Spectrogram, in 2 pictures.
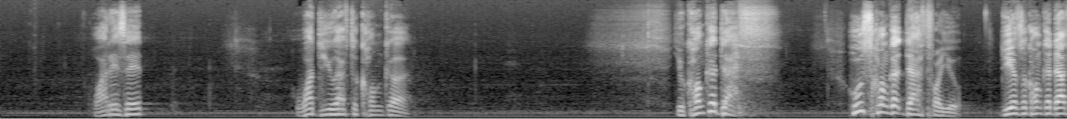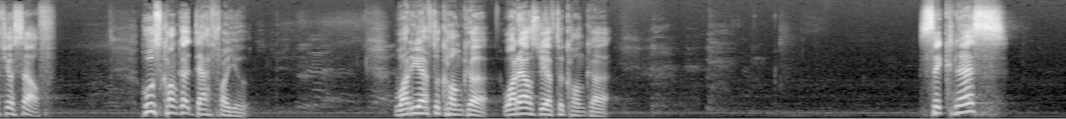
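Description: A man speaks with animation into a microphone, in short bursts with pauses, heard through a loudspeaker.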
